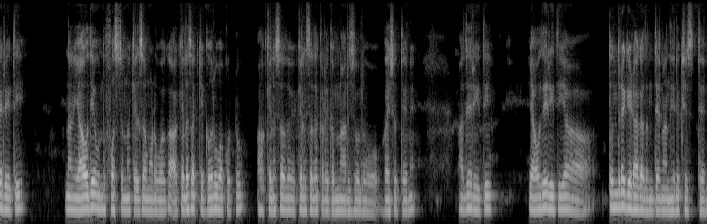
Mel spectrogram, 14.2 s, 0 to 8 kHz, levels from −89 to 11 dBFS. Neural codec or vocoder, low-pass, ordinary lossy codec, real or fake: codec, 16 kHz, 8 kbps, FunCodec, trained on Chinese and English, 25 frames a second; none; none; fake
